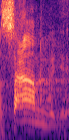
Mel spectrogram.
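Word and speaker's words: Psalm: 여기 시편 영어로는 이게 P가 묵음이에요. 그래서 쌈, L도 묵음이 쌈이라고 그래, 쌈.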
